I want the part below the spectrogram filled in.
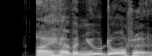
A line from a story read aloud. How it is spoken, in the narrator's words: she said, more stiffly than she'd intended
